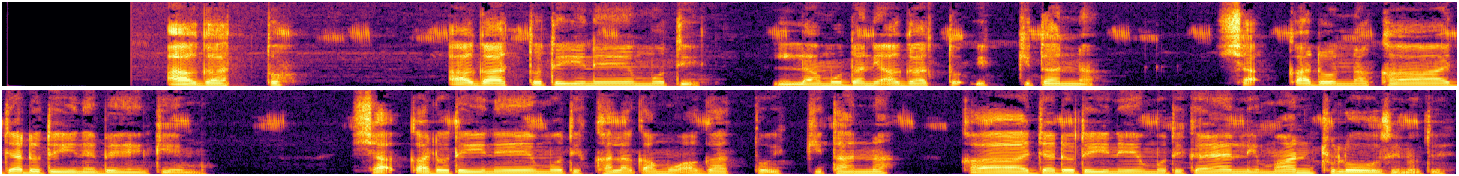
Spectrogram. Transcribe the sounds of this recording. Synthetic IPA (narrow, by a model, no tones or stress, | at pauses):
ʔɐɡɐt̪ːɔ | ɐɡɐt̪ːɔt̪ɛjɪneːmːɔt̪ɪ | lɐmʊd̪ɐnɪɐɡɐt̪ːɔʔɪkːɪt̪ɐnːɐ | ʃɐ̰kʼːɐd̪ɔnːɐkaːd͡ʒɐd̪ɔt̪ɛjɪnɛbe̞ːŋkeːmːɔ | ʃɐ̰kʼːɐd̪ɔt̪ɛjɪneːmːɔt̪ɪkɐlɐkʼɐmʊɐɡɐt̪ːɔɪkːɪt̪ɐnːɐ | kaːd͡ʒɐd̪ɔt̪ɛjɪneːmːɔt̪ɪkɐjɐnːɪmɐnt͡ʃːʊlo̞ːs̬ɪnɔ̰t̪ɛ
